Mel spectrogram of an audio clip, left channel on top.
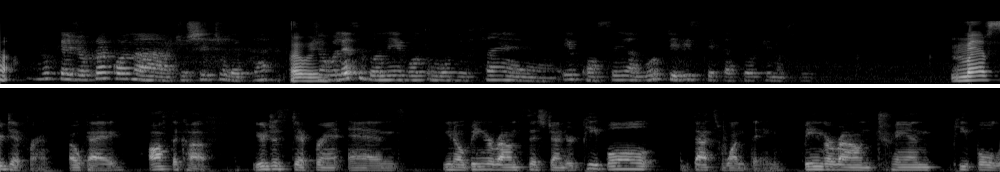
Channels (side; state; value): both; different; correlation 0.00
